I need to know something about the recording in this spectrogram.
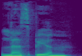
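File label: "lesbian", British English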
